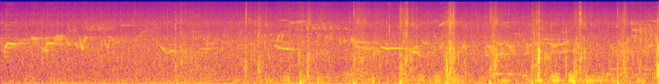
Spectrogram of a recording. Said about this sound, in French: Route forestière du Cagir. Elle surplombe la vallée. Tout autour de moi, des sons, des gazouillis.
